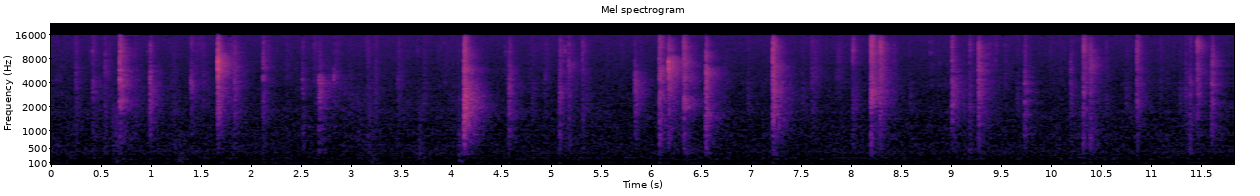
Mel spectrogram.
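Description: Faint hand claps and palm slaps from two people doing a hand-clapping routine: short, sharp smacks at uneven intervals, a few louder ones standing out, such as one about four seconds in.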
